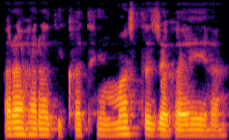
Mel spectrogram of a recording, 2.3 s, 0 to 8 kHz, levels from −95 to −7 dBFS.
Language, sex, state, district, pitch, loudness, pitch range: Chhattisgarhi, male, Chhattisgarh, Jashpur, 120 Hz, -23 LUFS, 115-130 Hz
